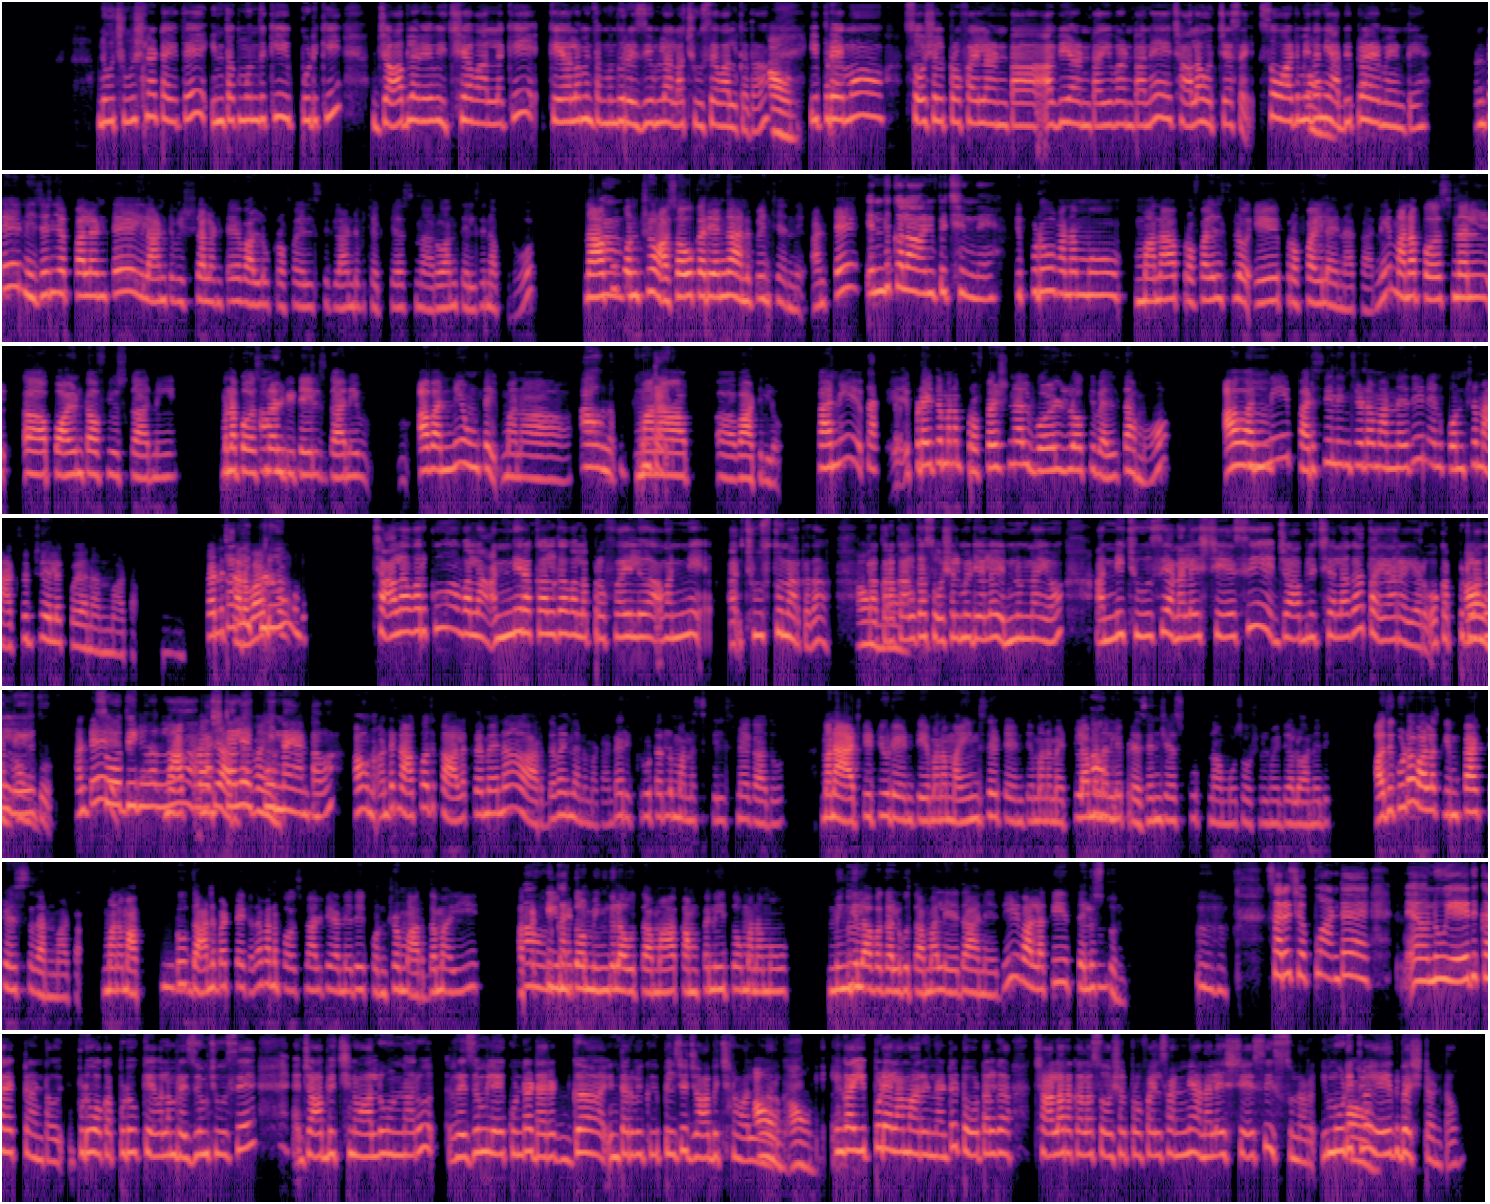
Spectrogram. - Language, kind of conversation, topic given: Telugu, podcast, రిక్రూటర్లు ఉద్యోగాల కోసం అభ్యర్థుల సామాజిక మాధ్యమ ప్రొఫైల్‌లను పరిశీలిస్తారనే భావనపై మీ అభిప్రాయం ఏమిటి?
- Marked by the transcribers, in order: in English: "రెస్యూమ్‌లో"; in English: "సోషల్ ప్రొఫైల్"; in English: "సో"; in English: "ప్రొఫైల్స్"; in English: "చెక్"; in English: "ప్రొఫైల్స్‌లొ"; in English: "పర్సనల్"; in English: "పాయింట్ ఆఫ్ వ్యూస్"; other background noise; in English: "పర్సనల్ డీటెయిల్స్"; in English: "కరెక్ట్"; in English: "ప్రొఫెషనల్ వరల్డ్"; in English: "యాక్సెప్ట్"; in English: "సోషల్ మీడియాలో"; in English: "అనలైజ్"; in English: "సో"; in English: "స్కిల్స్‌నే"; in English: "యాటిట్యూడ్"; in English: "మైండ్‌సెట్"; in English: "ప్రెజెంట్"; in English: "సోషల్ మీడియాలో"; in English: "ఇంపాక్ట్"; in English: "పర్సనాలిటీ"; in English: "కరెక్ట్"; in English: "టీమ్‌తో మింగిల్"; in English: "కంపెనీ‌తో"; in English: "మింగిల్"; in English: "కరెక్ట్"; in English: "రెజ్యూమ్"; in English: "జాబ్‌లిచ్చిన"; in English: "రెజ్యూమ్"; in English: "డైరెక్ట్‌గా ఇంటర్వ్యూకి"; in English: "టోటల్‌గా"; in English: "సోషల్"; in English: "అనలైజ్"; in English: "బెస్ట్"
